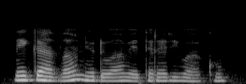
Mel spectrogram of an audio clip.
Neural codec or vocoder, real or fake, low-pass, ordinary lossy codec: none; real; 5.4 kHz; none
